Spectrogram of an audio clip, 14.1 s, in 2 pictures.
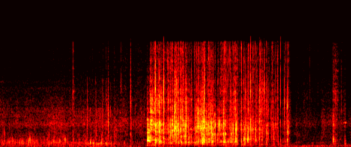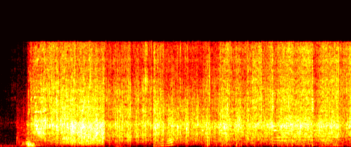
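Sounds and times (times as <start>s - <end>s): crackling hiss of cooking: 0.0s - 5.8s, 7.4s - 14.0s
food sizzling in hot oil: 3.0s - 5.3s, 7.4s - 14.0s.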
